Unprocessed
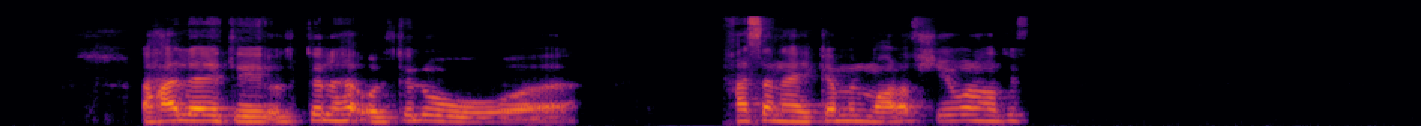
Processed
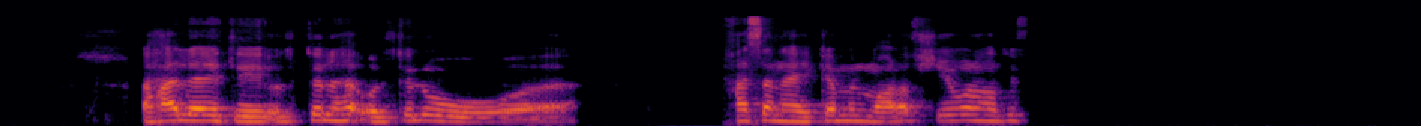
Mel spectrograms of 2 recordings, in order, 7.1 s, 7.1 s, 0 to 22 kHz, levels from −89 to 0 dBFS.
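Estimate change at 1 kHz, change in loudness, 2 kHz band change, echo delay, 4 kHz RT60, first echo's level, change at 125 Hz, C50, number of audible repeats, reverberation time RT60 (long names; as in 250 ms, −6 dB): −5.0 dB, −3.0 dB, −3.0 dB, no echo audible, no reverb audible, no echo audible, −2.0 dB, no reverb audible, no echo audible, no reverb audible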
